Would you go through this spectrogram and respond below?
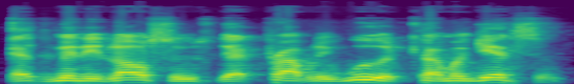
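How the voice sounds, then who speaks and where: A man's voice: on the low side, normal speed, fairly bright tone, dry recording. A man in casual livestream chat, blunt and profane, repeating his lines for emphasis. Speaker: livestream co-host.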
